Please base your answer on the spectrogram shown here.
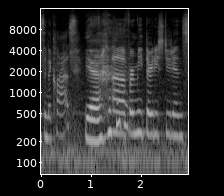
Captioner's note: laughing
